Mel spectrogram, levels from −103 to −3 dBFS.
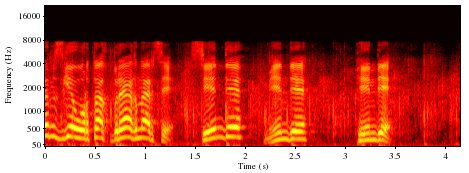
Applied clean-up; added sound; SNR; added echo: none; none; none; none.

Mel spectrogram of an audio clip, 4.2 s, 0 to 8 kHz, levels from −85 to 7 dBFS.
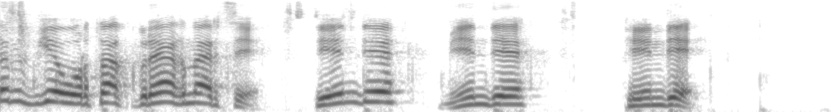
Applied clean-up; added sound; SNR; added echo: neural mask model DeepFilterNet 3.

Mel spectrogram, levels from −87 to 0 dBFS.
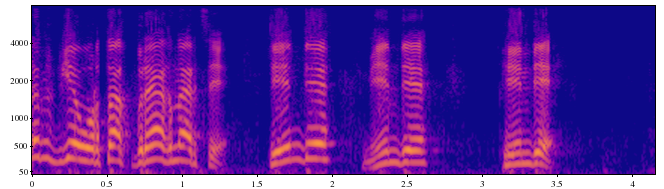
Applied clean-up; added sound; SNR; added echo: neural separator model SepFormer DNS4.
